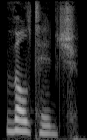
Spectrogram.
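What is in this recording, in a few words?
"voltage", English word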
